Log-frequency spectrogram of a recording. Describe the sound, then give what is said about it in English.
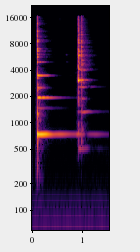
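Two bright clinks of wine glasses touching in a toast, a little under a second apart, each with a sharp strike followed by a clear, high ringing tone that slowly fades. No one speaks. “All right, here's to drinking some good wines. Yeah, cheers. Cheers.”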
